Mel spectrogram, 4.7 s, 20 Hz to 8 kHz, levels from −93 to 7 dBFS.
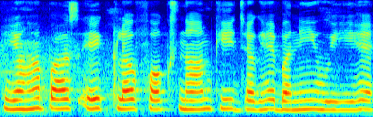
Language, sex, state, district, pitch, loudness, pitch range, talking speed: Hindi, female, Madhya Pradesh, Katni, 230 Hz, -15 LUFS, 220-240 Hz, 140 wpm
